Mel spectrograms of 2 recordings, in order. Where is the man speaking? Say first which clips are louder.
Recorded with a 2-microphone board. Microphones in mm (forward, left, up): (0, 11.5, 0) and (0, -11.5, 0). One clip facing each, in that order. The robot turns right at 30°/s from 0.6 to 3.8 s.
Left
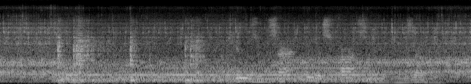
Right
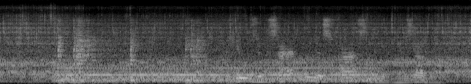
Left 1 dB; 45° left, 1.7 m; by 4.4 s 95° left, 1.7 m.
